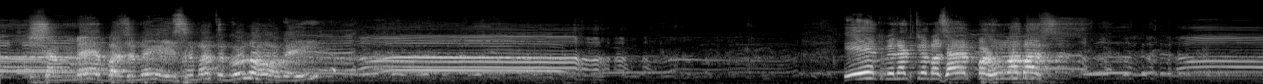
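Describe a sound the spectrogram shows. A man speaks forcefully into a microphone, his voice rising into a long chanted wail, heard through a loudspeaker.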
